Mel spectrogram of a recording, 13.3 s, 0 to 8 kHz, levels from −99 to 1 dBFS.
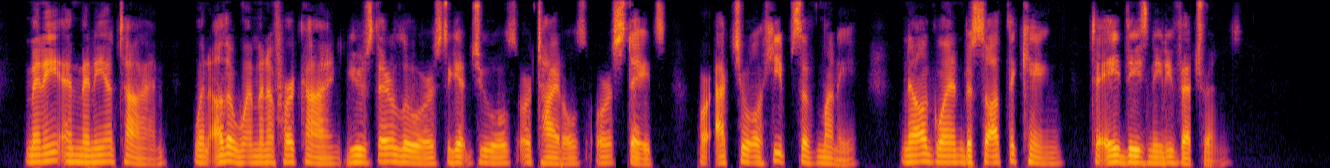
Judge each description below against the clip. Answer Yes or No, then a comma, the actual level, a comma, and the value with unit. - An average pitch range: Yes, average, 3.2 semitones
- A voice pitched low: Yes, low, 110 Hz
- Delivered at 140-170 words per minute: Yes, average, 160 wpm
